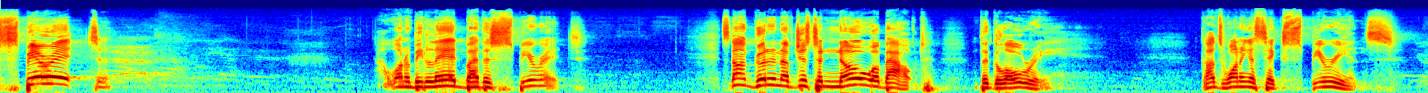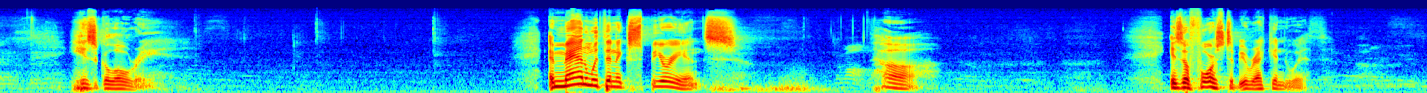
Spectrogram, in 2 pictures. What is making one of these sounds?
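A middle-aged man speaks with animation into a microphone, in short phrases with pauses.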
